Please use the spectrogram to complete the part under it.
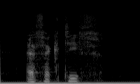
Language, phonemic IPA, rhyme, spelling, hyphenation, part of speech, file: Dutch, /ˌɛ.fɛkˈtif/, -if, effectief, ef‧fec‧tief, adjective / adverb, Nl-effectief.ogg
- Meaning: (adjective) effective; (adverb) 1. effectively 2. really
